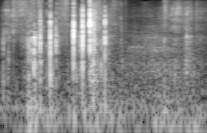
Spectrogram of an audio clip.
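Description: Product packaging crinkling as it is handled, with a cluster of sharp crackles in the first second, then softer rustling.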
